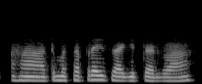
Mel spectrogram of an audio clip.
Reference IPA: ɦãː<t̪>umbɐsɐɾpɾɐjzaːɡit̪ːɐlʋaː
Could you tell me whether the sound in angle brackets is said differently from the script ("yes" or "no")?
no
